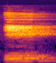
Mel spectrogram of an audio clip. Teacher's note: मुख द्वार आधा बंद रहता है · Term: अर्ध समृत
